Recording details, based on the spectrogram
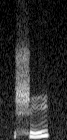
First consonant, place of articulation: retroflex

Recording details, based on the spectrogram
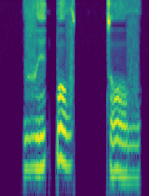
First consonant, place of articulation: labial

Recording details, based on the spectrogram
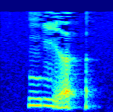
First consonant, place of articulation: velar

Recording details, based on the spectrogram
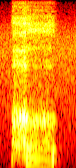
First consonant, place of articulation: glottal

